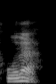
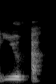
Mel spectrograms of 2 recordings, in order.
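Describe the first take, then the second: First: The name begins with a guttural sound. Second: The name begins with a y sound. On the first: This is how Spanish says the name. "en el español la J nosotros la pronunciamos como una gutural" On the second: This is how English says the name. "Judá en inglés se dice Yudá"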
